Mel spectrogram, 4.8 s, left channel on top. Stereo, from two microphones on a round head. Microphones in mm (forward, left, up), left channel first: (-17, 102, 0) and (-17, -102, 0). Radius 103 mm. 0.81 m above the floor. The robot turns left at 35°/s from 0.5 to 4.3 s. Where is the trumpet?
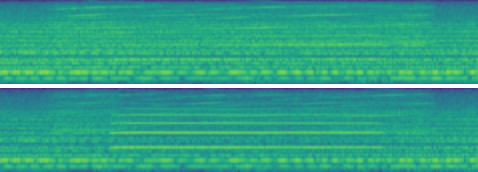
75° right; by 4.0 s 175° right.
